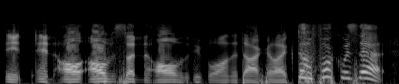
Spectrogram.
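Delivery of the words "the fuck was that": high, loud startled yell; startled shout. Acted. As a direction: yell it out in shock. Dock workers startled by splash.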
